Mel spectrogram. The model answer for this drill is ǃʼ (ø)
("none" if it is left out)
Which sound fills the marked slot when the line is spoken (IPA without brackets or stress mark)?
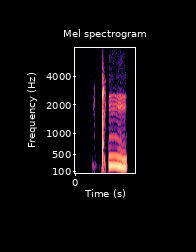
y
